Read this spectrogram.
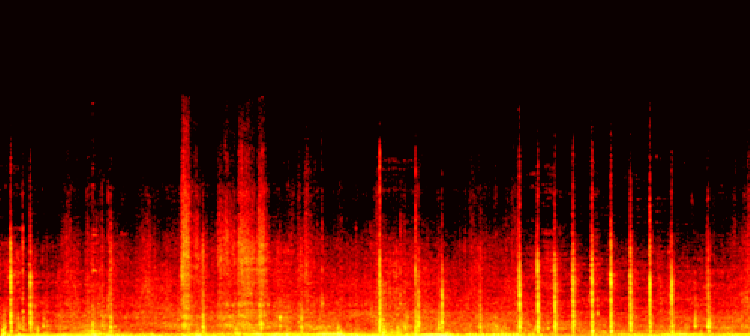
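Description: A knife taps and cuts against a plastic cutting board.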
